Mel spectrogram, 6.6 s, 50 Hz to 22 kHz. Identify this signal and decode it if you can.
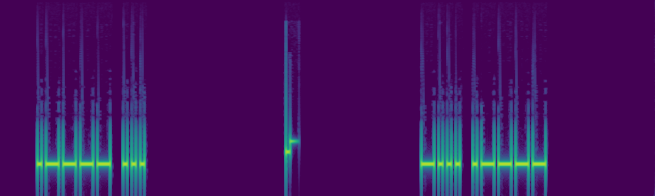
Morse code, heard as a keyed tone, about 28 wpm, 700 Hz. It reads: 1 S B 1
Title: Two Challenging Letter-Number Combinations 28wpm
